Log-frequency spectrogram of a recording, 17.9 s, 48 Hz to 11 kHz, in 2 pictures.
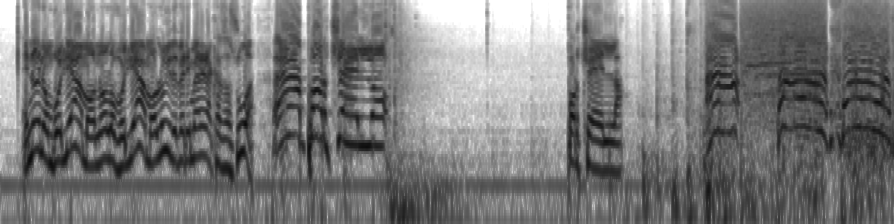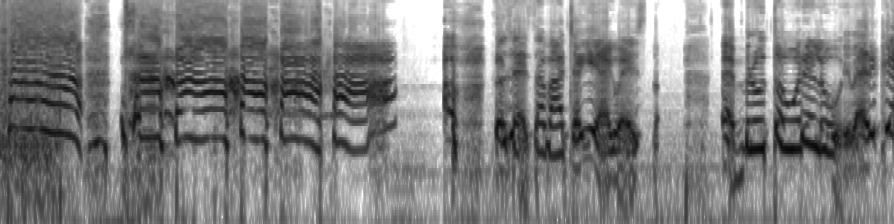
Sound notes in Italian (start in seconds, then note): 3.5 urla; 4.1 rumore di passi; 9.8 piagnucolando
